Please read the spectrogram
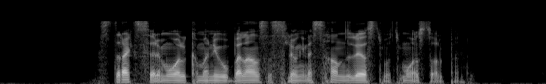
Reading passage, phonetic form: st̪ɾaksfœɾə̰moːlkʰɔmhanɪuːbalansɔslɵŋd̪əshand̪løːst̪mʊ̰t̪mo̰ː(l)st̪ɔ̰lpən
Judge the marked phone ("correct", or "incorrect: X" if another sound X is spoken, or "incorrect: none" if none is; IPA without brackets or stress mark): correct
